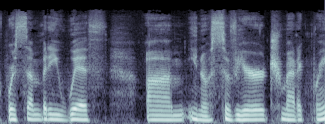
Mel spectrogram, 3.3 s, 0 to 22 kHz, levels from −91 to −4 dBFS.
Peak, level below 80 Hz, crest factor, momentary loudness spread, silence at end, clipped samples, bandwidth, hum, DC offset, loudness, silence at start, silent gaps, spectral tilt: -4 dBFS; -48 dBFS; 12 dB; 7 LU; 0 s; under 0.1%; 16 kHz; none; under 0.1%; -17 LUFS; 0 s; none; -4.5 dB/octave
